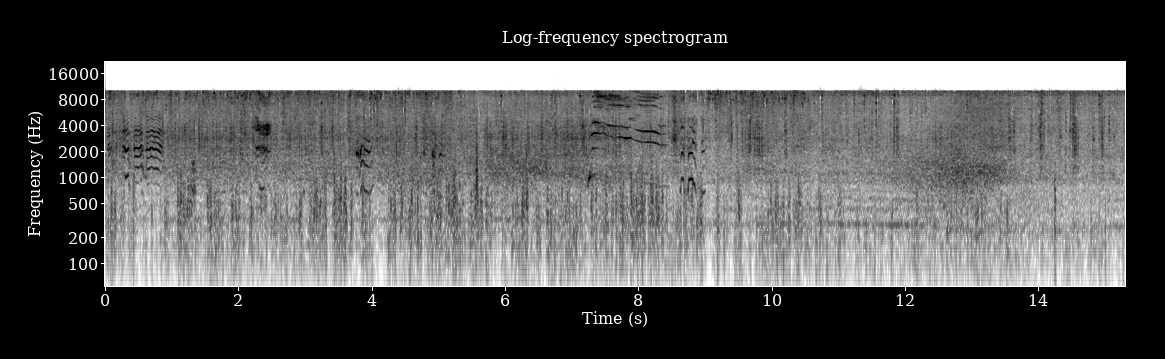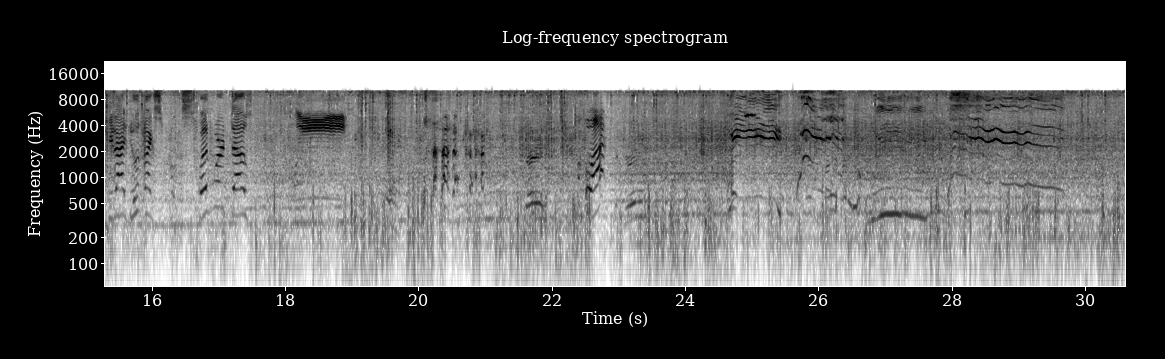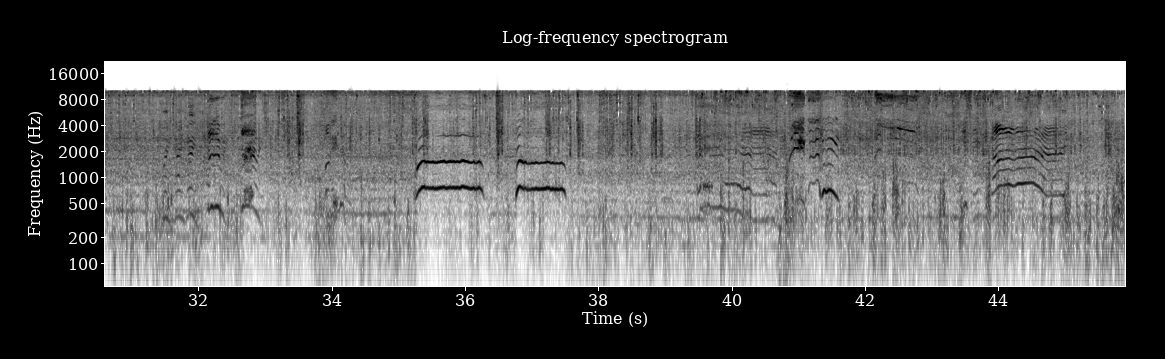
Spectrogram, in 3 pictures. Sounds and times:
Bicycle: 0.0 - 45.9.

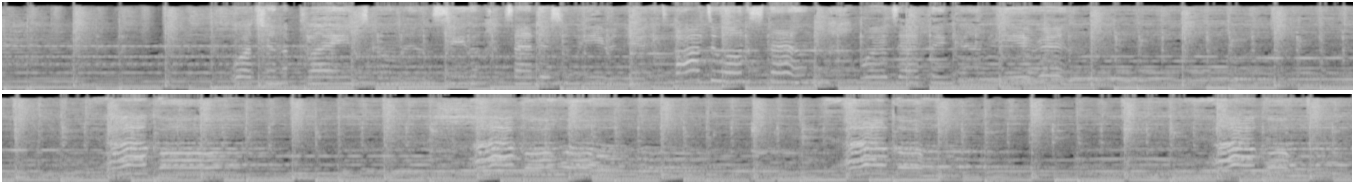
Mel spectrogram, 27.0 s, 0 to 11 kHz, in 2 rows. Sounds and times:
Music: 0.0 - 27.0.

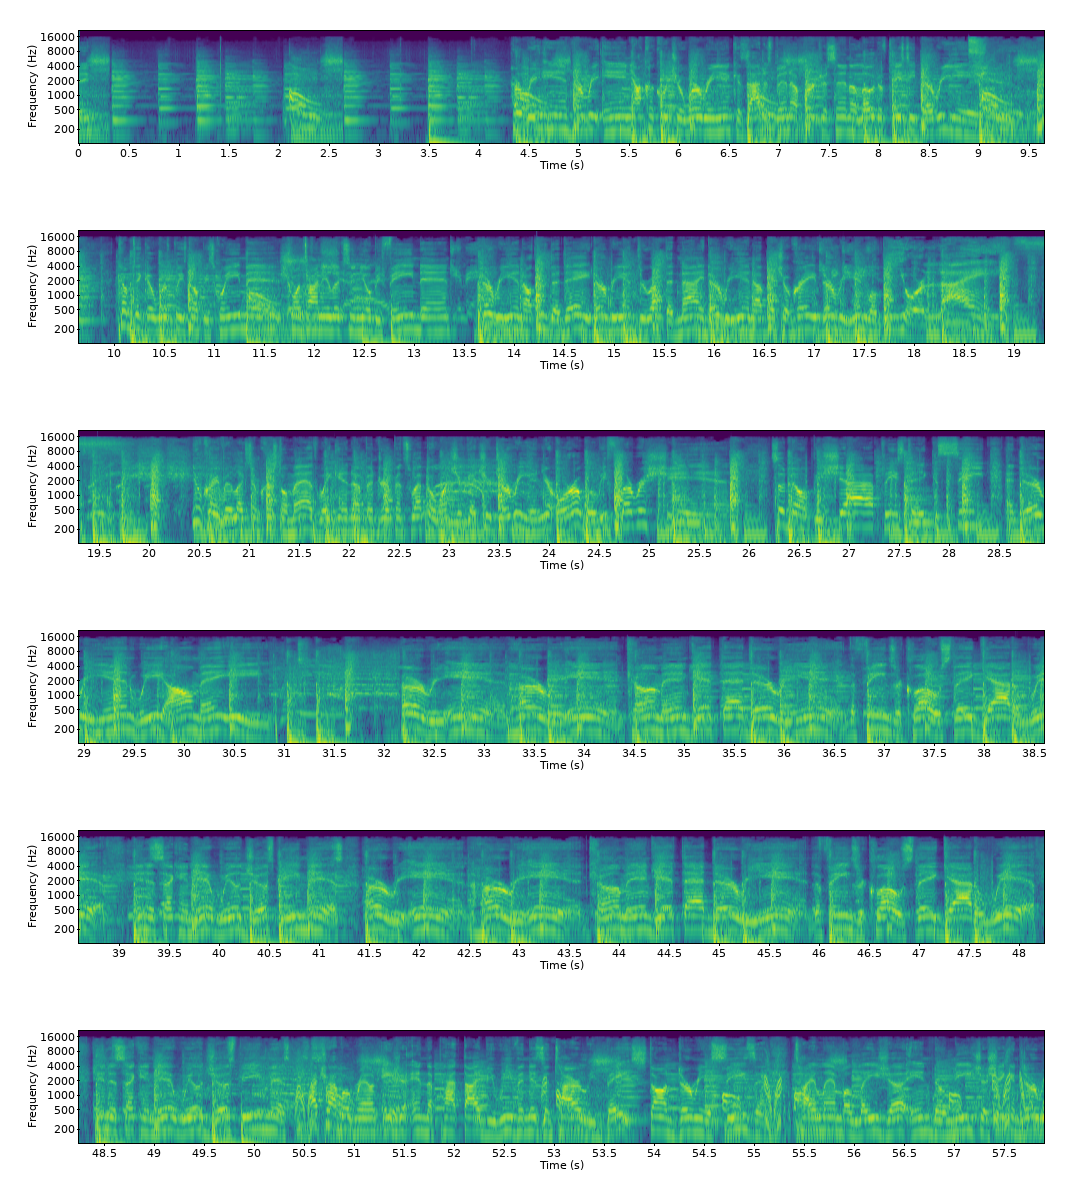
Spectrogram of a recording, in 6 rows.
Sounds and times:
Music: 0.0 - 57.9.

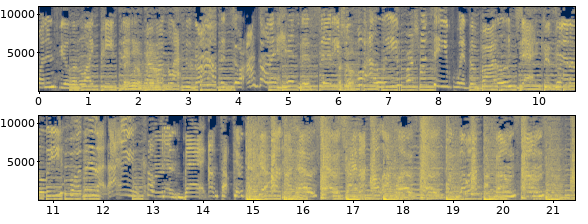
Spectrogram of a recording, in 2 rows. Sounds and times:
Singing: 0.0 - 21.4.

